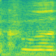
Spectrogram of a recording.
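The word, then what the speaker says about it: Oculto: can't pronounce the name so how do you pronounce AO a AO so it means something hidden or waiting to be found in Spanish very cool so it's very cool so aulo actually came out just earlier this year um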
